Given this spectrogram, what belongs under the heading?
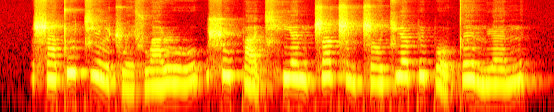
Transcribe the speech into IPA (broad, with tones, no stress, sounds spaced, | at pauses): ʂ ä˧˥ t̪ u˥ t͡ɕ i˥˩ l y˩ ʈ͡ʂ w e˩ ɪ̯ s w ä˧˥ ɻ u˧˥ | ʂ u˥˩ p ä̰˨˩ t͡ɕʰ j ɛ˥˩ n ʈ͡ʂ ä˥ ʈ͡ʂ ə˨ n ʈ͡ʂ ɤ˧˥ t͡ɕ ɥ ɛ˥ p y˥˩ p o̰˨˩ ʊ̯ t̪ e˥˩ ɪ̯ n̪ ɥ ɛ˧˥ n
